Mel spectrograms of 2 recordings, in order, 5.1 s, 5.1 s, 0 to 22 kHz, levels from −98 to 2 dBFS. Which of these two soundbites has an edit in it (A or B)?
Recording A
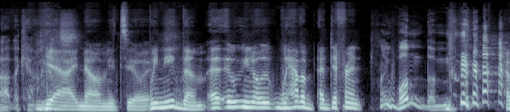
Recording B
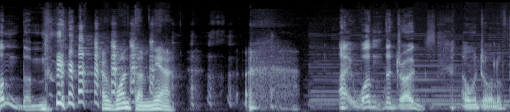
A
